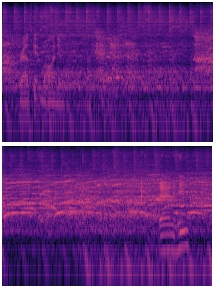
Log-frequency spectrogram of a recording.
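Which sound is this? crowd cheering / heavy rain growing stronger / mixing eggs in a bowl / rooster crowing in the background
crowd cheering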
